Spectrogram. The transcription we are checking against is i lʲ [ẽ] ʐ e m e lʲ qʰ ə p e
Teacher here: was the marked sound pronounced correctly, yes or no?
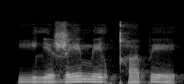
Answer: no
